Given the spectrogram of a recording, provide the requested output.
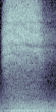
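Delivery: "S" as a sharp hiss. Shown as a demonstration. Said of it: "S bunyinya itu tajam". ("S" yang tajam)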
